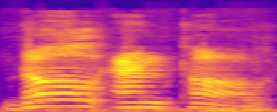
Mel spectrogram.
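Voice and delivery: Doll and tall said slowly without moving the lips; lips-still ventriloquist demo. Shown as a demonstration. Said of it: "say the word to demonstrate".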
